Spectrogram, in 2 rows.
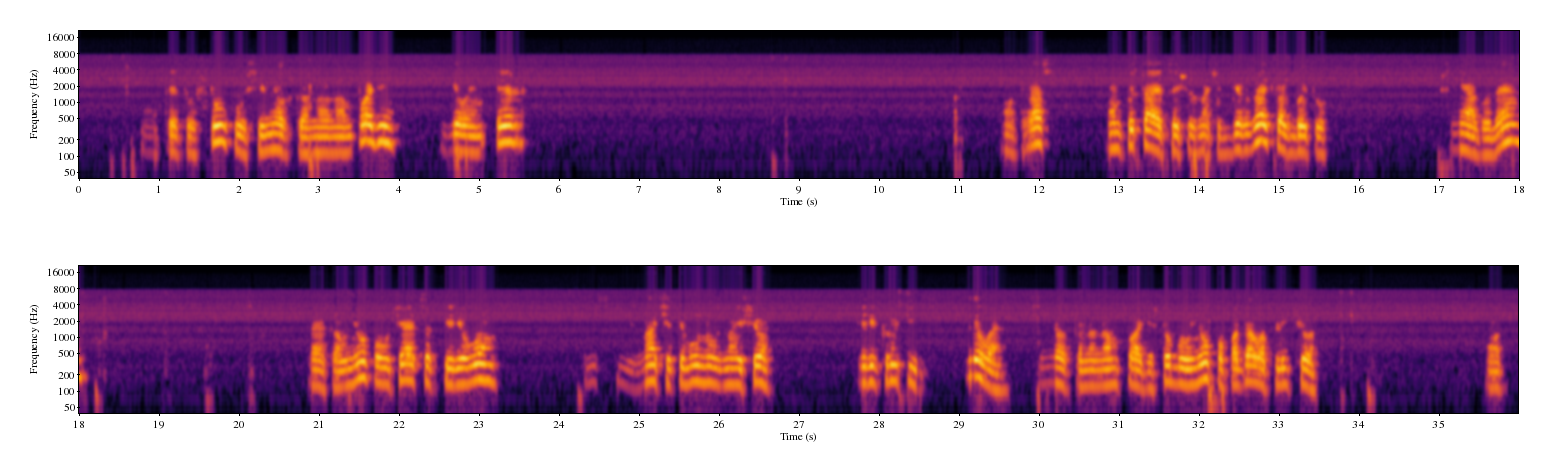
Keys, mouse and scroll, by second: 0.4-1.4 shift+drag, 2.8 KP_7, 4.8 r, 8.5 click, 11.0-13.1 middle drag, 13.9 g, 15.0 click, 16.0 click, 17.0 g, 18.0 click, 18.2-19.0 middle drag, 19.6 middle click, 21.2-22.2 drag, 24.2-24.8 middle drag, 28.1 click, 29.9 KP_7, 32.1 r, 33.8 click, 34.1-35.9 middle drag.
